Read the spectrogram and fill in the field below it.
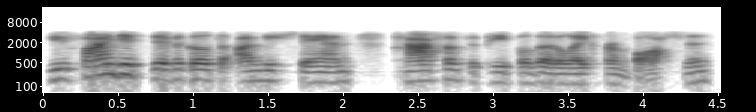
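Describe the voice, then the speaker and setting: A woman's voice: extremely low pitch, expressive, brisk. A woman hosting an online talk show, chatting in a rambling, self-interrupting way, a bit stuffy with allergies. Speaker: show host. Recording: tinny phone-like call audio.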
